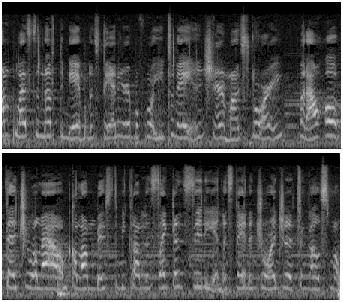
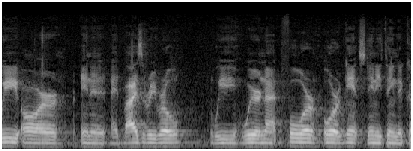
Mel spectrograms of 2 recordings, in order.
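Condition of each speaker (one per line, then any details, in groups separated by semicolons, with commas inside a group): Partial laryngectomy; throat cancer at 17, partial laryngectomy, lifelong plastic tube; about 14 years since diagnosis; speaks and breathes through plastic tube
No condition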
